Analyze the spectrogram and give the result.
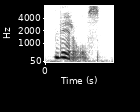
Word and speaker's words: victuals: book, Vittles, which is spelled V-I-C-T-U-A-L-S.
